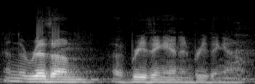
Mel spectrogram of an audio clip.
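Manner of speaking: unhurried meditation voice with long silences between phrases; calm, spacious delivery, leaving room to breathe; guided meditation. Acted. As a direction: gently guide listeners inward, phrase by phrase.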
